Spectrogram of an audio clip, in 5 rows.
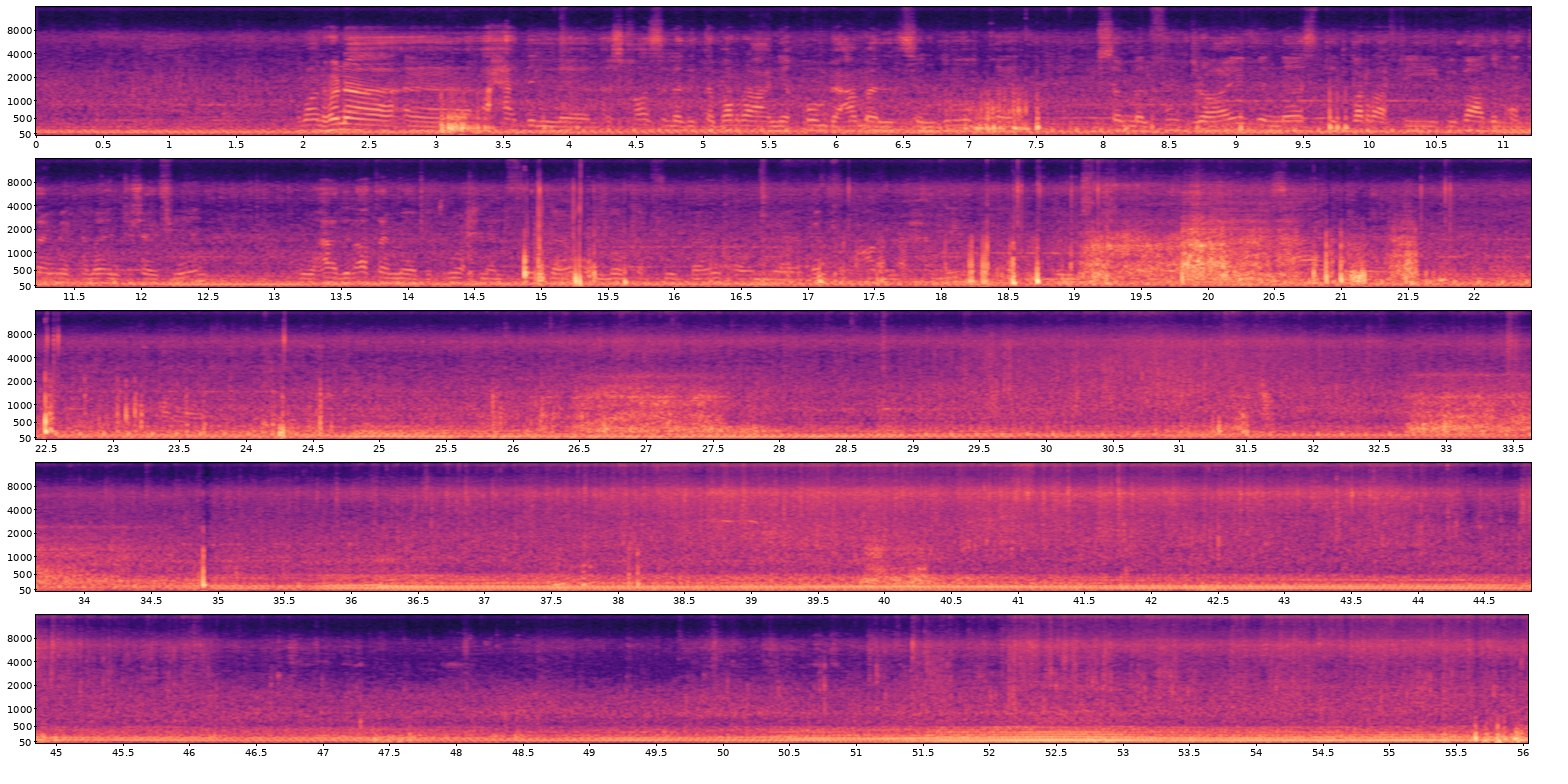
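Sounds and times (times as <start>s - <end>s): car engine running: 0.0s - 56.0s
faint voices: 2.0s - 25.2s.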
